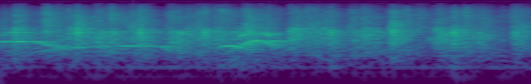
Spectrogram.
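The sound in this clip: An audience applauds after being asked to cheer two guests. The clapping is steady and moderately loud for under three seconds, with a thin tonal line briefly gliding through it.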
